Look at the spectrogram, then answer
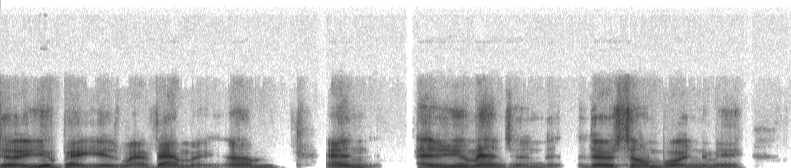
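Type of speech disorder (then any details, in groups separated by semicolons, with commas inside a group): Bulbar dysarthria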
